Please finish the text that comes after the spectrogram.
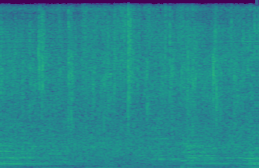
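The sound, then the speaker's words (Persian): Steady rain patters against a window pane, a dense, continuous spatter of drops at an even, moderate loudness with no voices. “صدای قررش باد می آمد چکه های باران به پشت شیشه پنجره می خورد کش می آمد و با صدای یک نواختی با آهنگ ساز می آمیخت”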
